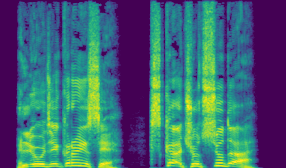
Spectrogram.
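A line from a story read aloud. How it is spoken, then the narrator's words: Shout. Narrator (Russian): Я прокричал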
